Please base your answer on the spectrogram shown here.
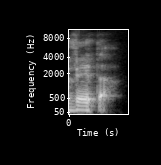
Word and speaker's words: beta: ancient Greek speakers so this beta is no longer pronounced like a b it's closer to the English V this would be more like a Veta and some of the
